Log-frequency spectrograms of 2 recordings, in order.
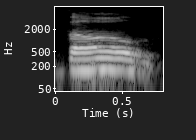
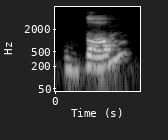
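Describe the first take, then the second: First: The vowel is stretched out long. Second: The vowel is short and clipped. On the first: The speaker calls it right. "we pronounce it as boom" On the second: The speaker calls it wrong. "we don't call it bomb"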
